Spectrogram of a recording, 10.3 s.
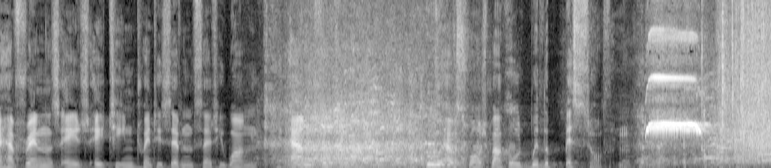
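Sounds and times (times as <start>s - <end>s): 
speech: 0.0s - 8.8s
laughter: 3.4s - 6.8s, 8.3s - 10.2s
whistle blown to end a turn: 8.6s - 9.5s.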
